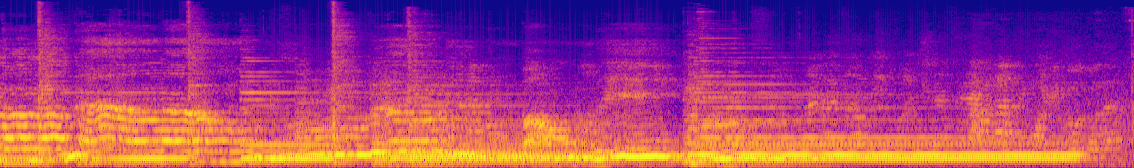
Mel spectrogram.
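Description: Steel-string acoustic guitar strummed, with a man singing over it. From about five seconds in, a chord and a sung note are held steady until they stop at the end.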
